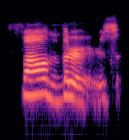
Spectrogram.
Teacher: the TH there is hard and the S there is pronounced as Z.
